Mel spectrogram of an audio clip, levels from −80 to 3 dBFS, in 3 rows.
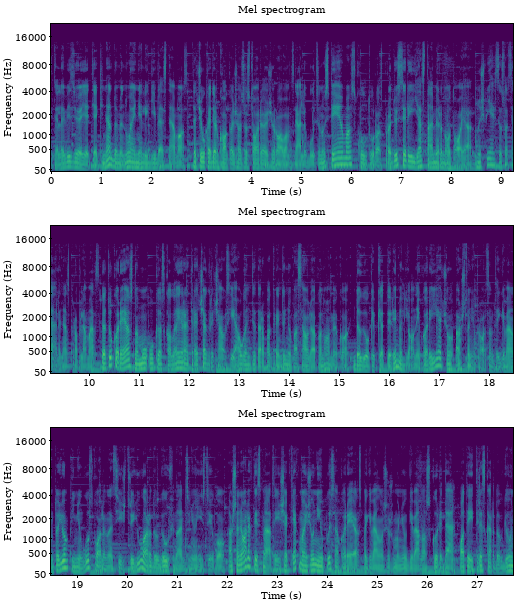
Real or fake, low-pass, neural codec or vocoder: real; 14.4 kHz; none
